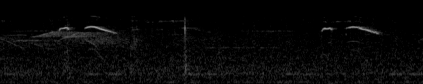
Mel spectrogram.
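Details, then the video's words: A sparrow described as blue-headed and orange gives two high, thin phrases about two and a half seconds apart, each a short note followed by a falling, slurred whistle, over a faint outdoor hiss. "Blue Head Orange Sparrow Chirping"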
